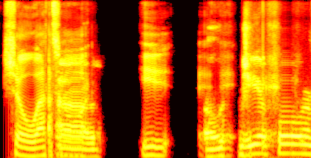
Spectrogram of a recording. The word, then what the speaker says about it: Chiwetel Ejiofor: Chiwetel. – Ejiofor, I'm pretty sure. Ejiofor. – Chiwetel Ejiofor.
